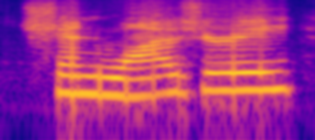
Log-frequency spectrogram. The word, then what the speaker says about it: chinoiserie: But I don't know how to say this word right, but it's chinoiserie.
